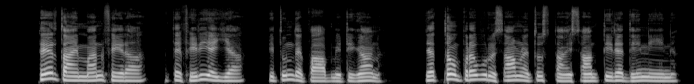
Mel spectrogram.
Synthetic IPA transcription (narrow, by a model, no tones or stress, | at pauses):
pʰeːɾt̪ãːĩmɐnpʰeːɾaɐt̪ɛpʰɪɾiaːɪjakit̪ʊ̃nd̪ɛpaːp̬mɪʈiɡaːn | d͡ʒɛːt̪ʰːɐũpɾɐbuɾɛsaːmɽ̃ɛt̪ʊst̪ãːĩsãːnt̪iɾɛd̪ɪnɦɪn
